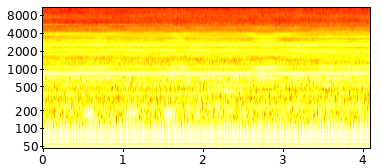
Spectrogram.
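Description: Faint, steady electric hum of a children's battery toothbrush's vibration motor, buzzing inside an aluminium foil takeaway tray floating in water.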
